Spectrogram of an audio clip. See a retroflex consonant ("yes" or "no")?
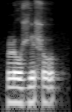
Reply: yes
